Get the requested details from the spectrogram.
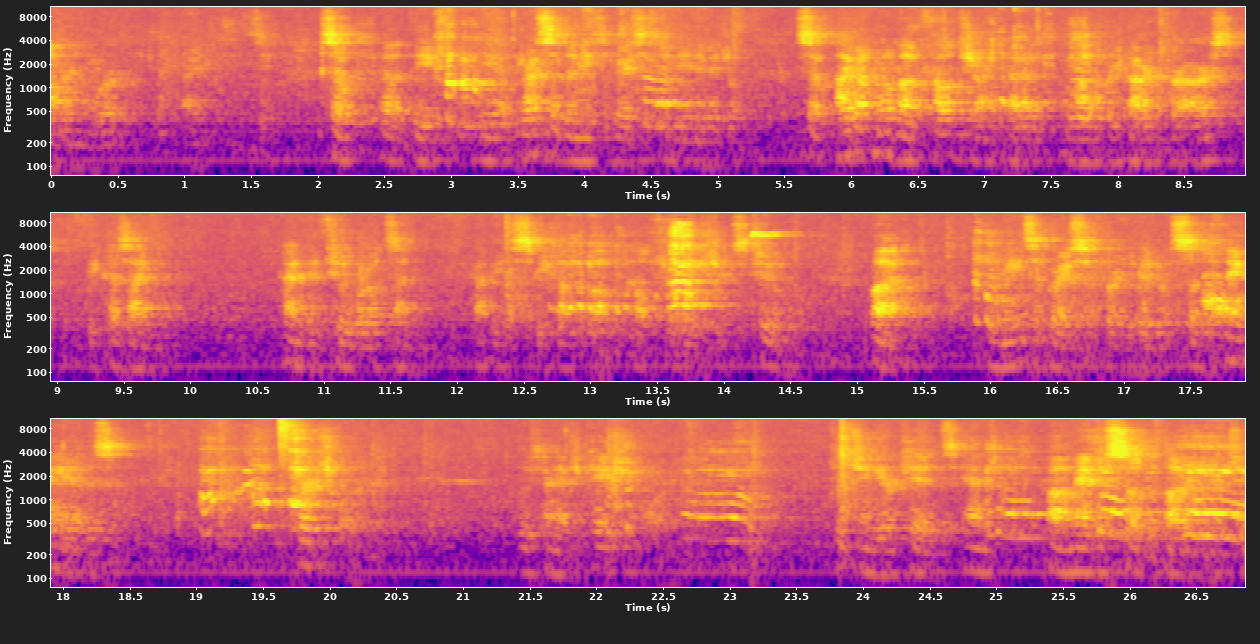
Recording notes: This episode is a recording of Plenary Session III from Wittenberg Academy's Family Retreat.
